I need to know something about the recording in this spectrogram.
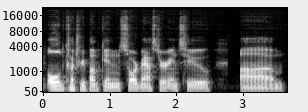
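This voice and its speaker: Slow and smooth, a low-voiced male podcast co-host chats casually, rambling with many fillers and restarts. The clean studio sound has no room sound.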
